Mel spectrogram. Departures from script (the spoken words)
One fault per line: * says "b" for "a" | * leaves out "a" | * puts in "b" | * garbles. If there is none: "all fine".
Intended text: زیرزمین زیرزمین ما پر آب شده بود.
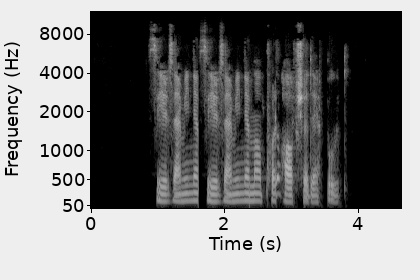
all fine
